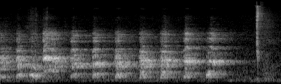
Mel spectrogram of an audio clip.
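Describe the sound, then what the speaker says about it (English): A chicken squawks and clucks repeatedly in a quick, uneven series of loud bursts, close by, with no talk, ending in one short sharp noise. "There's our chicken again. Every time I do a live stream, blasted chicken comes out and squawks at me."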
